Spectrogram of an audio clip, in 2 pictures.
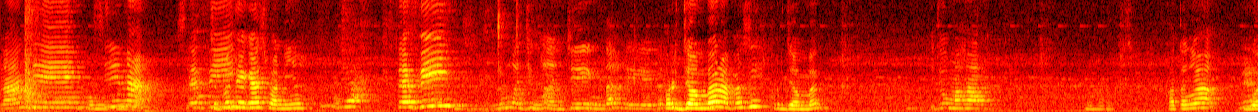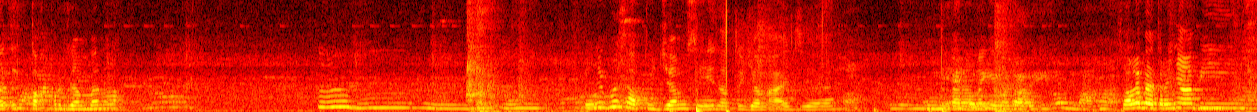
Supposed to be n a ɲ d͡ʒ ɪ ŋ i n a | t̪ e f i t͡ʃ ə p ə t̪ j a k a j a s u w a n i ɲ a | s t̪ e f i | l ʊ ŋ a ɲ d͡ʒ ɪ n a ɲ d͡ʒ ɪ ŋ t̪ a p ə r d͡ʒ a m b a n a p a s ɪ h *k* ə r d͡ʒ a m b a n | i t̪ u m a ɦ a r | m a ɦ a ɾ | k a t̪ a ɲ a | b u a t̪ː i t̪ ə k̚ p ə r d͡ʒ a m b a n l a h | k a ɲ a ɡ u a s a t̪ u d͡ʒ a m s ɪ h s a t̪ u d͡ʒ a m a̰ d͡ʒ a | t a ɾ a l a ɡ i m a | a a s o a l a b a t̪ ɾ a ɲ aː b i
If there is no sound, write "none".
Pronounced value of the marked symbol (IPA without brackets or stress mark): p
